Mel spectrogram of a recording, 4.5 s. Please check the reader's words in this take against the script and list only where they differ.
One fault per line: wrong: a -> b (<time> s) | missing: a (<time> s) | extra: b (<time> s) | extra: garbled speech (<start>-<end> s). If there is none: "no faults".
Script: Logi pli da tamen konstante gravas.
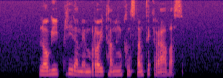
extra: membroj (1.6 s)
